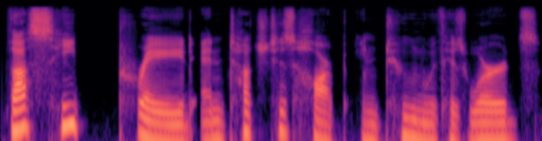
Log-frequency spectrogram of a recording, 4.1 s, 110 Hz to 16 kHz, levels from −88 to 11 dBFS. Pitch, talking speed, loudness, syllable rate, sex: 120 Hz, 175 wpm, -21 LUFS, 3.5 syllables/s, male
